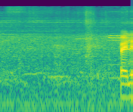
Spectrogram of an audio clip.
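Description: Low background hum and hiss with a faint steady tone partway through; a man's voice starts near the end.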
